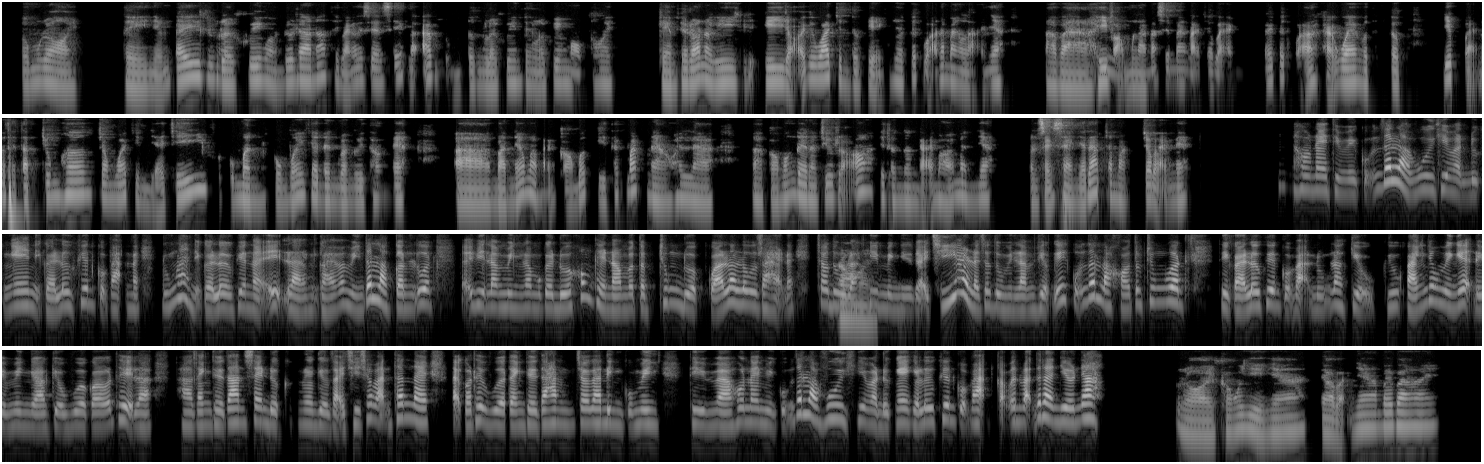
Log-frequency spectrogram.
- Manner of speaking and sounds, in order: tapping; other background noise
- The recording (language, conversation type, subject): Vietnamese, advice, Làm sao để tránh bị xao nhãng khi xem phim hoặc nghe nhạc ở nhà?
